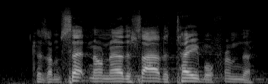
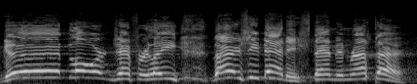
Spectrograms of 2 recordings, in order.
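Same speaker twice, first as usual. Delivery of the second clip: much higher, louder, with a laugh; excited exclamation; 11 semitones higher, 7 dB louder than usual. Retold or imitated. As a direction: burst out laughing as you spot the dad, higher and louder. Spotting the father in the lot.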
